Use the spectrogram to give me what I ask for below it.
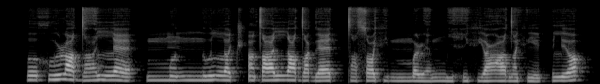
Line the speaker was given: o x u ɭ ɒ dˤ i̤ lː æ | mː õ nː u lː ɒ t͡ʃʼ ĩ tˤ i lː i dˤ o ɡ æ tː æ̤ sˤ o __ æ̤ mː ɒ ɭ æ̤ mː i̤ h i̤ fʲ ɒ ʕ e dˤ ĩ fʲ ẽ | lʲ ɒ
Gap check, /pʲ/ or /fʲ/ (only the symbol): fʲ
